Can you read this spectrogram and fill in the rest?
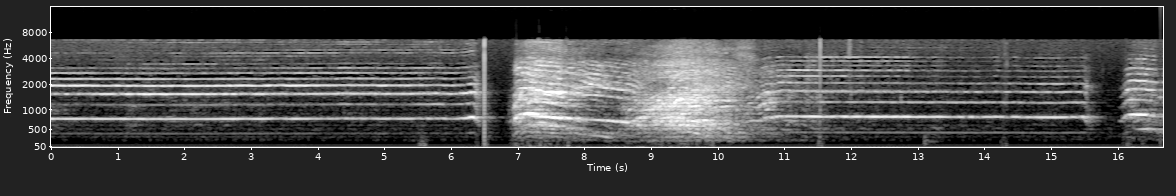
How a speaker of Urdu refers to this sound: یا علی, یہ نعرے بہت ضروری ہیں.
